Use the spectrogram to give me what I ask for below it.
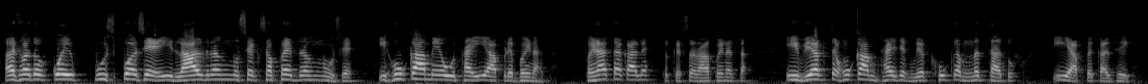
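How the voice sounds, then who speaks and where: A man's voice: high-pitched, clean tone. Joke-telling male teacher. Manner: chatty, tells jokes, quizzes students with rhetorical questions. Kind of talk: online exam-prep lecture.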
